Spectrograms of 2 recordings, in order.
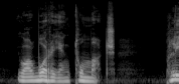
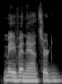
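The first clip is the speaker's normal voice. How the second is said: ordinary delivery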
